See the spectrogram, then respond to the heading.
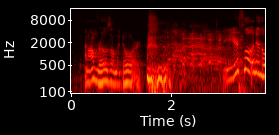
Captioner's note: Keira chuckling; audience laughing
